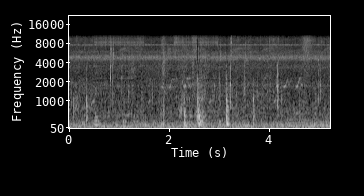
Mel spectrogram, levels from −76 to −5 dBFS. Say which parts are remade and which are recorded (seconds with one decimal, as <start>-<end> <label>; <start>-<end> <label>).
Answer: 0.0-0.5 recorded; 0.5-1.5 remade; 1.5-2.1 recorded; 2.1-3.0 remade; 3.0-5.2 recorded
